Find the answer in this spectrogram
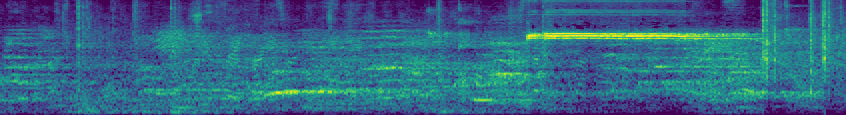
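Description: Players and spectators talking in a large gymnasium, with a referee's whistle blown in one long steady blast about four seconds in that cuts off sharply.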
